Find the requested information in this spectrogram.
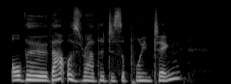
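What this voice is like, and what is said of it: Attempted posh English accent. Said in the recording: “attempting to do all of these quotes in a posh English accent? ... Will it go well? Probably not.”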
